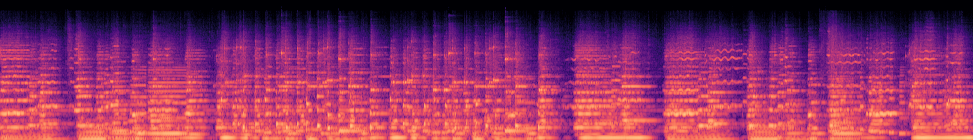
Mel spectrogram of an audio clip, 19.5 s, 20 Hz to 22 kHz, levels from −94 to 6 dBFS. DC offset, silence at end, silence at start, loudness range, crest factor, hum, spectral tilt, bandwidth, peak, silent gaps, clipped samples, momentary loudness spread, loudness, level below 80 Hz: under 0.1%; 0 s; 0 s; 2 LU; 12 dB; none; -6.5 dB/octave; 9.2 kHz; -2 dBFS; none; under 0.1%; 6 LU; -14 LUFS; -24 dBFS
